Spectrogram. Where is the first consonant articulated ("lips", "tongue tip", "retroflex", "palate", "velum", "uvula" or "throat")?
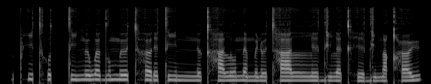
lips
